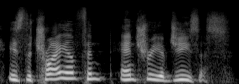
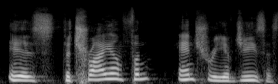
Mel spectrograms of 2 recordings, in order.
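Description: First: Said in the usual way. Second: Slow, with weight on "triumphant" and a falling close; slow emphatic phrase. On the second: Shown as a demonstration. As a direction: lean hard into "triumphant", draw the line out slowly.

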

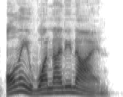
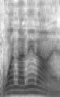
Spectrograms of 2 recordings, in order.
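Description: First: Ad line with a sinus click; punchy tag read, higher and louder; clicky sinus read. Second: Ad tag, relaxed palate, no click; punchy clean tag, higher and louder; relaxed clean read. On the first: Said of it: "I'll be like". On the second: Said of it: "But I wait". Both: Shown as a demonstration.

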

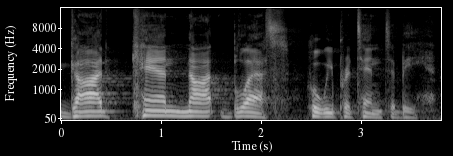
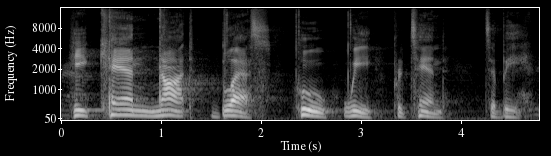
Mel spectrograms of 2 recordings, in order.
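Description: First: Slow, measured statement of a key point; deliberate preacher's pace, weight on "cannot bless"; slow, solemn emphasis. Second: Very slow, each word set apart; word-by-word emphasis. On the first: Key point, said slowly, then repeated. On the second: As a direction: drive it home, pausing between "cannot", "bless", "who", "we". Repeats key point word by word. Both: Real, not acted.

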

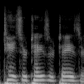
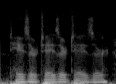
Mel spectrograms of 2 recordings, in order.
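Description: First: Urgent taser call. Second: Calm, quiet, unhurried taser call; mock calm announcement before firing. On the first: Retold or imitated. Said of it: "So you're like". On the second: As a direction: say it flatly calm, no urgency. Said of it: "says it all calmly".

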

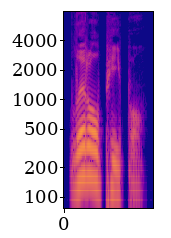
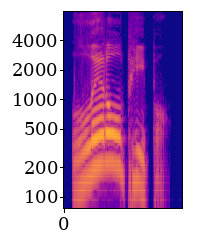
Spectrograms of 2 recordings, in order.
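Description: First: Said in the usual way. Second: "Little people" again, louder and higher, punching "Little"; emphatic repeat. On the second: Shown as a demonstration.

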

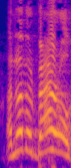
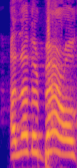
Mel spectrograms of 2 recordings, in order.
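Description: First: Higher, much louder roar of "Another barrel!". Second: Higher, much louder shout of "Another barrel!"; cry out. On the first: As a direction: roar it out at full force. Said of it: "Quint roared". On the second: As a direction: bellow it in the middle of the struggle. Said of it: "Quint cried out". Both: Acted.

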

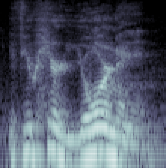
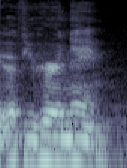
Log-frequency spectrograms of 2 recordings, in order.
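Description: First: "your" drawn out and louder; stress on YOUR. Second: Said in the usual way. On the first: Real, not acted. Ghost researcher making it personal, heavy stress on "your". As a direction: lean slowly and hard on "your".

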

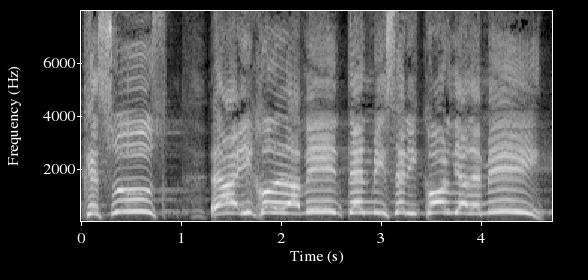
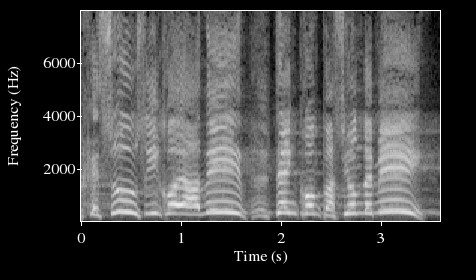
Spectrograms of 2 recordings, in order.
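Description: First: Very high, desperate shout for mercy; grito más fuerte. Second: High-pitched pleading cry; grito suplicante. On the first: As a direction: shout it out to be heard over a crowd. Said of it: "empieza a gritar más fuerte". (grito desesperado, muy agudo) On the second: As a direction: cry out like a blind beggar calling for mercy. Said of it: "él empieza a gritar". (grito agudo de súplica) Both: Retold or imitated.

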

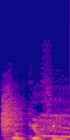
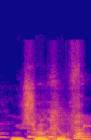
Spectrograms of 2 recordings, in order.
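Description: First: Very high, tiny put-on voice; playful squeak. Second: Loud put-on voice at normal pitch; mock command. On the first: Host teasing co-host about soaking feet, playful high squeak. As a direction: squeak it out as a silly joke. Joking repeat of the foot bit. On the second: Host ordering co-host to soak feet, loud mock command. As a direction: boom it out as a jokey order. Same joke, now loud and low.

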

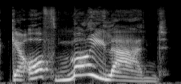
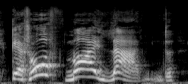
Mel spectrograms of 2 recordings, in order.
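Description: First: Loud slow shout; shouted back. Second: Slow loud farmer's shout. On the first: Farmer Country yelling back at Farmer Town, loud. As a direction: throw the shout straight back. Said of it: "he shouted back". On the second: Farmer Town yelling at his neighbour, loud and slow. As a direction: bellow it at the trespasser. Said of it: "he shouted". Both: Acted.

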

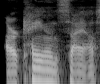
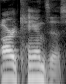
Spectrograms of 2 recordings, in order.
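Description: First: "Arkansas" slowly stretched as AR-kan-sass, lower; drawn-out mispronunciation. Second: "Arkansas" as ar-KAN-zəs; louder, say "Arkansas" with Kansas inside. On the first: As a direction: draw out "Arkansas" syllable by syllable. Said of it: "pronounce the state you live in right". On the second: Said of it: "Or, or is it Ar". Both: Shown as a demonstration.

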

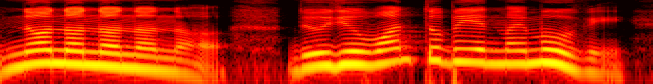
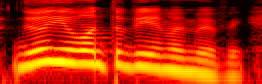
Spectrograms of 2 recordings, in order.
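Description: First: Higher, louder hammed-up Italian accent; Italian director accent. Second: Higher, louder mock Italian accent; Italian director accent. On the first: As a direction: insist like an Italian director correcting her. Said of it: "That's better". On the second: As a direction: ham up an Italian director's broken English. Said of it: "That's an excellent Russian accent".

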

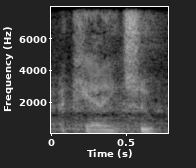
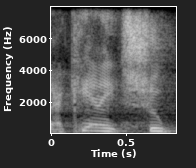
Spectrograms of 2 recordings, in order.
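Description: First: Much softer, flat "I can't eat soup"; quiet pouting "I can't eat soup"; sulky mutter. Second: Indignant stress on "can't"; emphatic complaint. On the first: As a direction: grumble "I can't eat soup" under the breath. Quoting his sulky reply. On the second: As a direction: insist "I can't eat soup" with force on "can't". Insisting he is still mad. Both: Retold or imitated.

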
